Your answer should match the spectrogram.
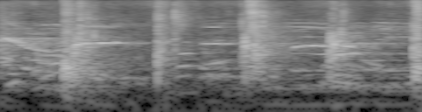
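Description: Hand claps in a steady rhythm, a little over two a second, with voices singing along.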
